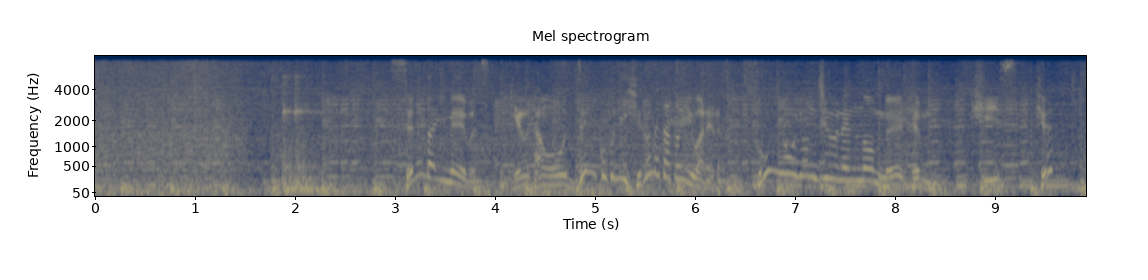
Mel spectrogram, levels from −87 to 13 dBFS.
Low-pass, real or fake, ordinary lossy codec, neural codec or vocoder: 7.2 kHz; real; none; none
